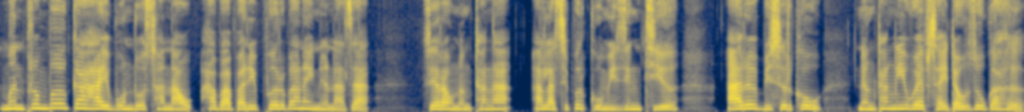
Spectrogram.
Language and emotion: Bodo, neutral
